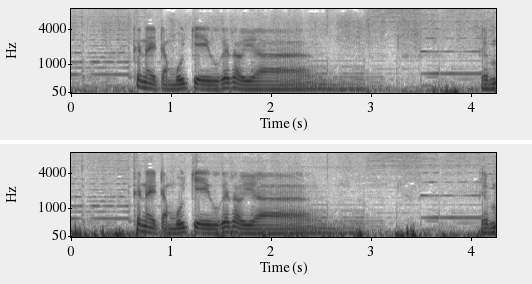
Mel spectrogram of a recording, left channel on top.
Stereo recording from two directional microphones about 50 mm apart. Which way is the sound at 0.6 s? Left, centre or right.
Right.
